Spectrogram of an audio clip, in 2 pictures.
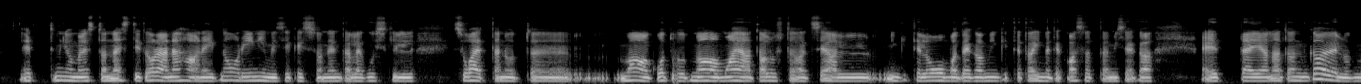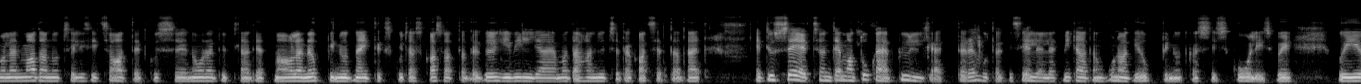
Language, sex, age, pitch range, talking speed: English, female, 30-49, 155-180 Hz, 170 wpm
